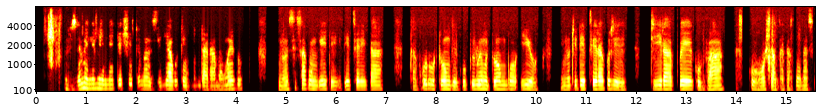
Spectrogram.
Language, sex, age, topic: Ndau, male, 18-24, health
